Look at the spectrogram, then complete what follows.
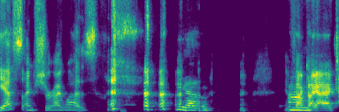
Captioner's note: laughs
